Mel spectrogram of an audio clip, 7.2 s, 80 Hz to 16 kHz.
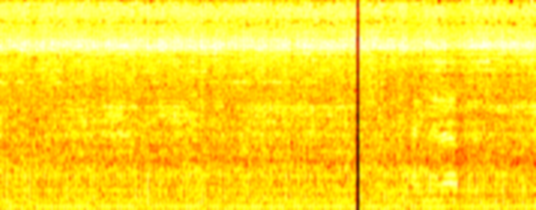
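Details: John Deere 6200-watt portable generator, dry-stored four years since Hurricane Ian with undrained carburetor varnished by old fuel; running at about half choke: uneven, lumpy with a brief stumble near the end; rough running.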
